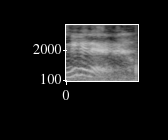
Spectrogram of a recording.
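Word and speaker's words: millionaire: Last में आर आता है तो थोड़ा साइलेंट हो जाता है। है ना? थोड़ा सा वो सॉफ्ट हो जाता है। इट्स मिलनेयर।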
